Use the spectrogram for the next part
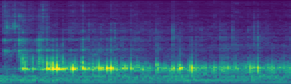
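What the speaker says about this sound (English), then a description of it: "Let's pour it in. So here's the Sprite Zero." Sprite Zero poured into a container, a soft, faint trickle and splash of liquid running steadily for a couple of seconds, close to the listener with no talking.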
